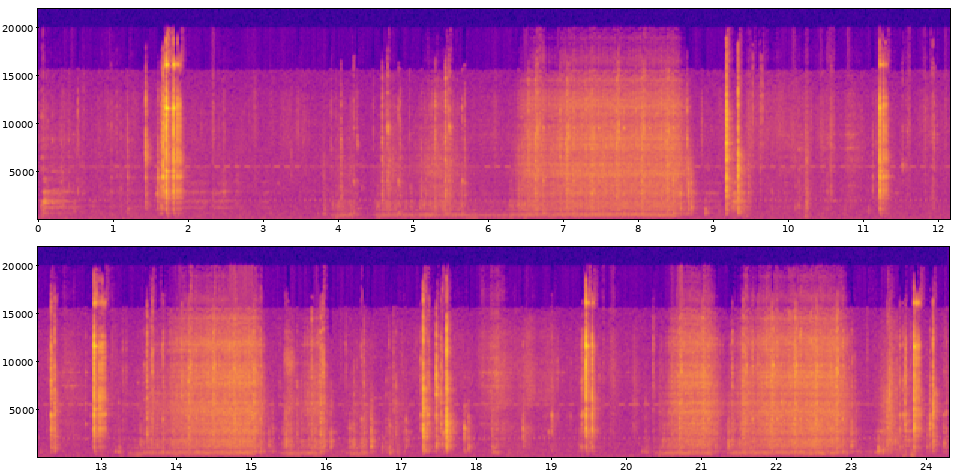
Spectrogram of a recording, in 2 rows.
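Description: Singer 431G sewing machine stitching lace onto a bodice, bursts of steady rapid motor-driven stitching alternating with brief pauses and clicks, close and clear under a constant low hum.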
